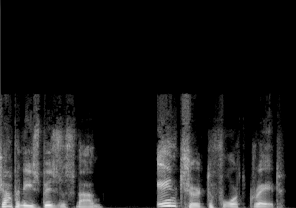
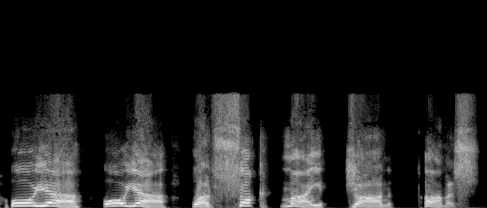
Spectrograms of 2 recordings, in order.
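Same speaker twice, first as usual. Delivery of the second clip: high, loud acted outburst, slowing into the taunt; yelling student; 9 semitones higher, 4 dB louder, slower than usual. A narrator's reading. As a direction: yell it like a furious pupil, drawing out the end. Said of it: "yells and screams from the top of his voice".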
